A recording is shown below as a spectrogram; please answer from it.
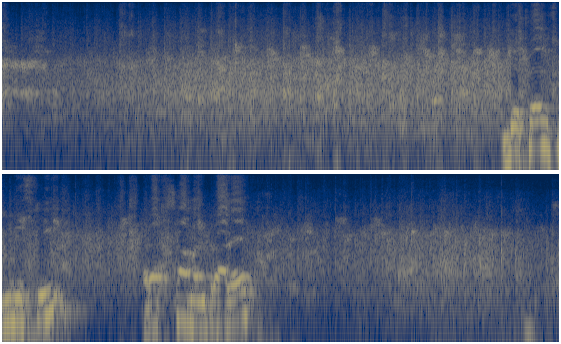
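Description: Audience applause greets a candidate selected as senior assistant in the defence ministry at a coaching-institute results ceremony, steady clapping from a crowd running throughout, with someone speaking over it.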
